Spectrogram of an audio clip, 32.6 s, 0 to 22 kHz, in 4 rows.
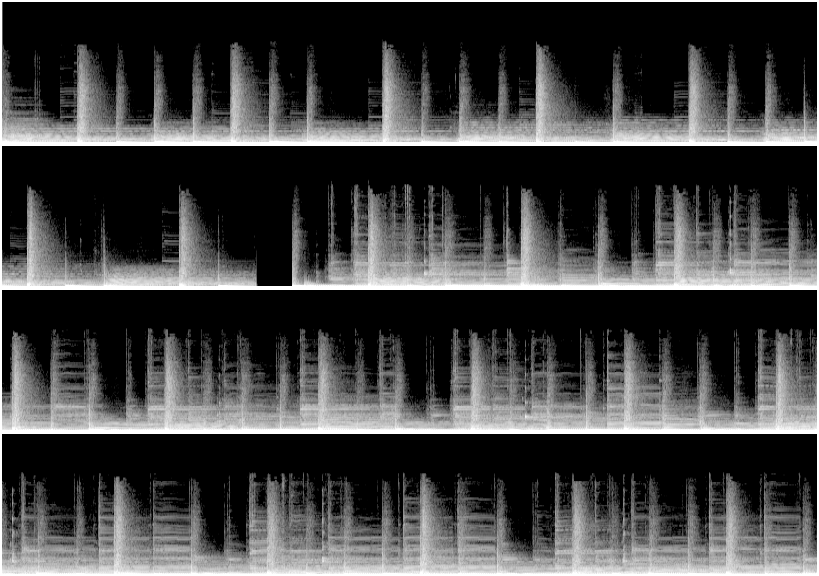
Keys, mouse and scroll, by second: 0.1-0.5 drag, 2.9 ctrl+t, 3.7-5.5 alt+drag, 6.2 ctrl+a, 7.1 click, 8.7 ctrl+d, 9.9 click, 17.3 click, 18.1 click, 18.5 scroll down 1, 18.7 click, 19.5 scroll down 1, 23.9 click, 24.7-25.7 scroll up 1, 26.3-27.4 scroll down 1, 29.4 ctrl+n, 31.2 click.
